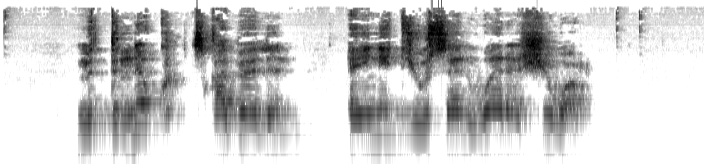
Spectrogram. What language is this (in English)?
Kabyle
